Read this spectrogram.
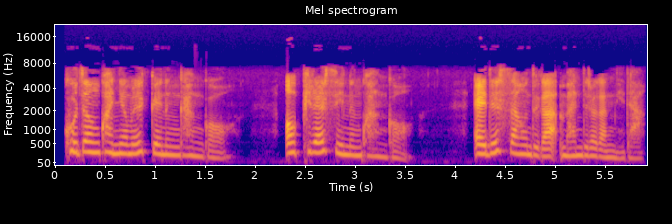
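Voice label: Korean female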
